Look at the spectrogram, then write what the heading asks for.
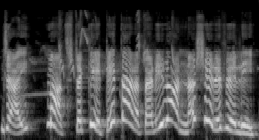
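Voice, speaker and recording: Woman playing a high-pitched, sharp-tongued village housewife. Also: sing-song, moderate pace, full character voice. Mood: pleased. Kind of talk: cartoon dialogue acting.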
